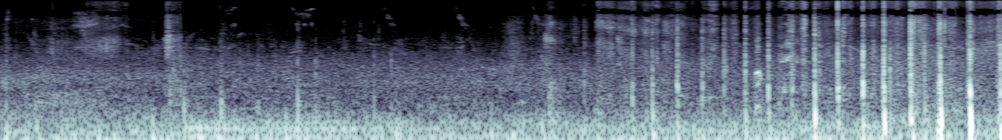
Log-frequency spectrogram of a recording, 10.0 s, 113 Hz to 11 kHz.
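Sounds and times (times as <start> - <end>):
running footsteps on dirt: 0.0 - 4.7, 5.3 - 10.0.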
